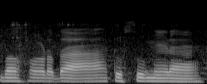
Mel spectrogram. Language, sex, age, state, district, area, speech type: Santali, female, 60+, Odisha, Mayurbhanj, rural, spontaneous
